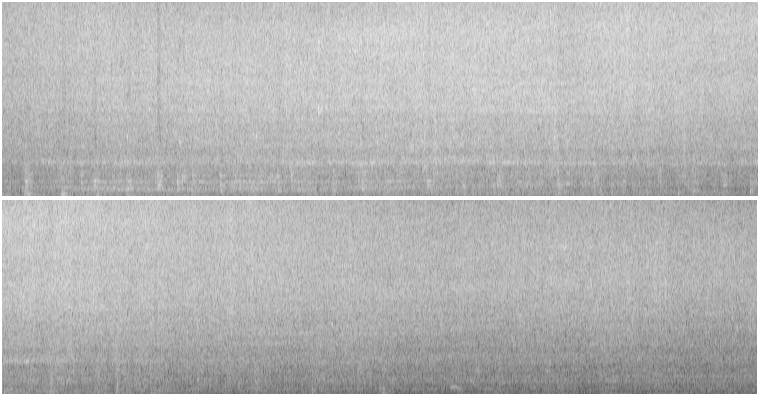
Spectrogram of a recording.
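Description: A steam tank engine chuffs as it pulls away and fades into the distance.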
